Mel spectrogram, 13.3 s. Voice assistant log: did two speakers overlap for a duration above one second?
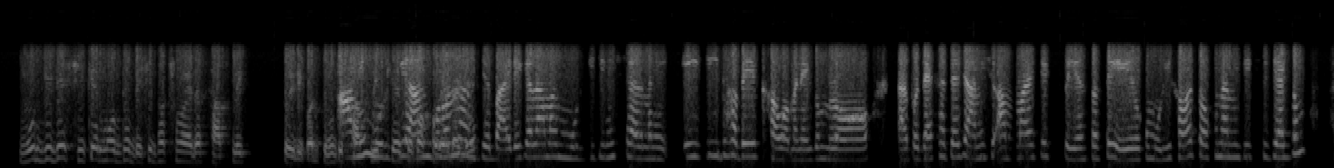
Yes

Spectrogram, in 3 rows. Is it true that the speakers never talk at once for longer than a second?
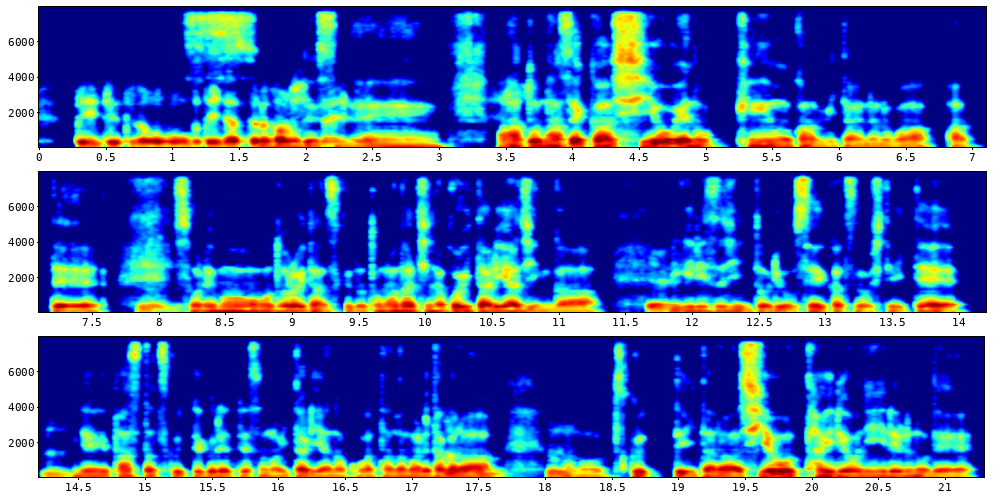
No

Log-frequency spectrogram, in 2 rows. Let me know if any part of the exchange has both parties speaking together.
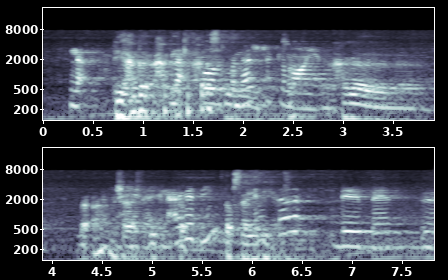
Yes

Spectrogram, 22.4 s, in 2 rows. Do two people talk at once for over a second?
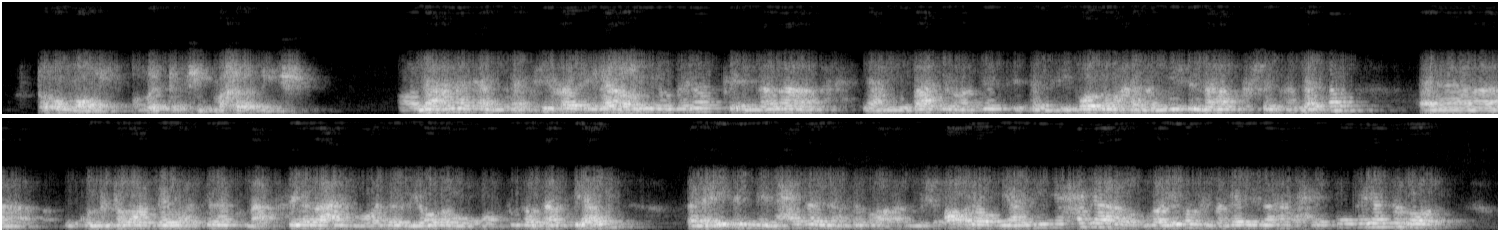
No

